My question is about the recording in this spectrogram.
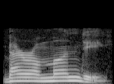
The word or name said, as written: barramundi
